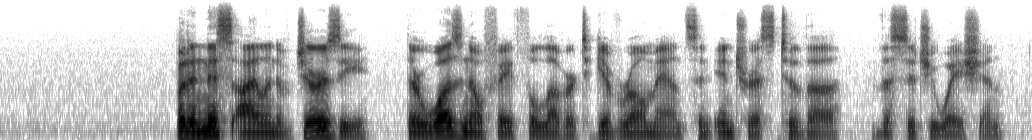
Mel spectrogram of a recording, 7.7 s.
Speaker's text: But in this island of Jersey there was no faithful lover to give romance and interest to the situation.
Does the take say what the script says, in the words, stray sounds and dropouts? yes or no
no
